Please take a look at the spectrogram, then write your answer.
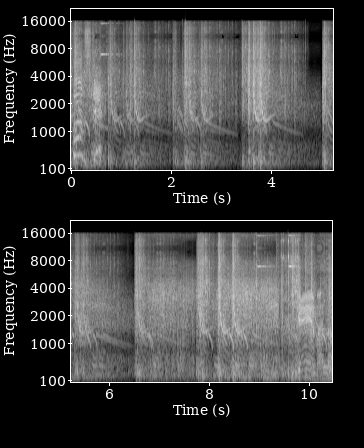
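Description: Sustained bursts of automatic gunfire and scattered shots in the crime action game True Crime: Streets of L.A., loud and near, broken by brief pauses, with a voice talking over the shooting.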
